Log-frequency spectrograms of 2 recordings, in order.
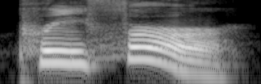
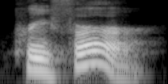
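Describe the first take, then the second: First: "prefer" slowly, second syllable high and held; stressed second syllable. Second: Said in the usual way. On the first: Shown as a demonstration. Teacher giving a verb example, slow second-syllable stress. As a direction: stretch the last syllable of "prefer". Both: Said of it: "on the second syllable".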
